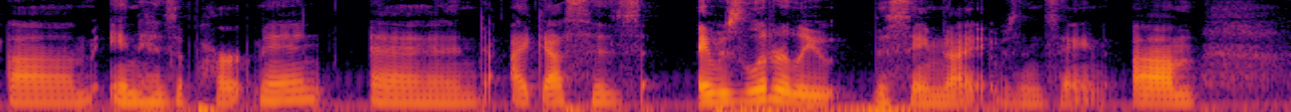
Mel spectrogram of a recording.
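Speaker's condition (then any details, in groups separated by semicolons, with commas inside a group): Cleft lip and palate, unilateral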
